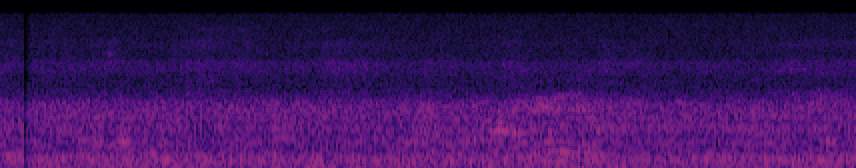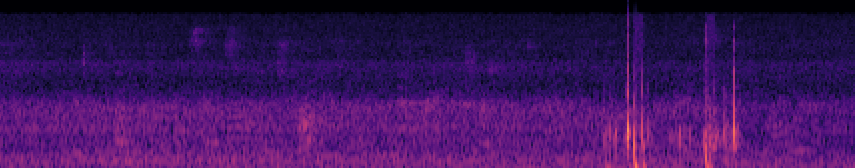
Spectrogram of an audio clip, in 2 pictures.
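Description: Steady restaurant background hum with indistinct murmured voices. Near the end, a few sharp, loud knocks from the phone being handled and bumped.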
